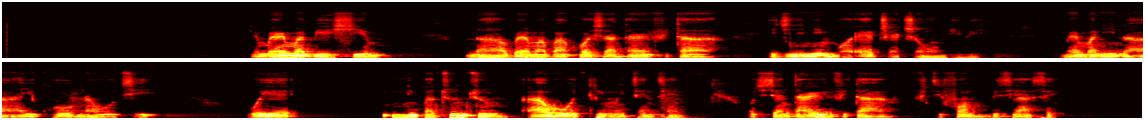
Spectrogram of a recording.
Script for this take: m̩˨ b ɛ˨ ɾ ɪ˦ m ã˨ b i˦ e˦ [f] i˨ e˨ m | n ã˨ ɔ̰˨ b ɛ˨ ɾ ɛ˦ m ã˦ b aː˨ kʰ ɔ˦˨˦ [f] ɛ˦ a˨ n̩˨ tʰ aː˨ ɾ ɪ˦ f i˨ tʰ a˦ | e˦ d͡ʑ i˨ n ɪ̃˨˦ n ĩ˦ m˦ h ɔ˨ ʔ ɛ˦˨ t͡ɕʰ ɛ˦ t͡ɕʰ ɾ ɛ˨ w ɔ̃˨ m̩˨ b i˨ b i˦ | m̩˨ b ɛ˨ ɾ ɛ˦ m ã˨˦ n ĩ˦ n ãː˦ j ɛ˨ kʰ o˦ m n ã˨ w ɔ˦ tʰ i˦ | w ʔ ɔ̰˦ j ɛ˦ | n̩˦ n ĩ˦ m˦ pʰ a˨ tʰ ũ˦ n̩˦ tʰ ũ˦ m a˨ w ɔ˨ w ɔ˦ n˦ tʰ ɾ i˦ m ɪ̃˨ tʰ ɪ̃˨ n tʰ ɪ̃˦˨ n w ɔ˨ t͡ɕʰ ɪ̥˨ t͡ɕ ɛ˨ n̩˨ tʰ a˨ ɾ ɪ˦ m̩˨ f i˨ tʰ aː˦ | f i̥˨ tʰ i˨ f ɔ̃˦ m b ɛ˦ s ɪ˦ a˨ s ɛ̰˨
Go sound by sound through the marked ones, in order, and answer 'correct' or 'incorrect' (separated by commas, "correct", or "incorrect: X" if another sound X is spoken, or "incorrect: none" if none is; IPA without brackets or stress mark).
incorrect: ɕ, incorrect: ɕ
